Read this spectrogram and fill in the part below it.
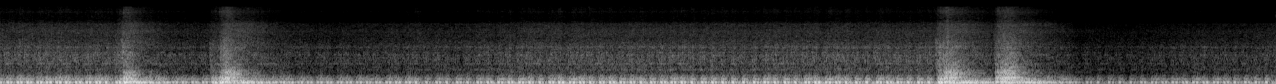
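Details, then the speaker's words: Motorcycle after failed fuel pump replaced with new high-performance pump, fully reassembled: even idle thump about three beats a second, two quick throttle blips rising and settling cleanly; runs good. "so one hand I'll fire it up runs good"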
